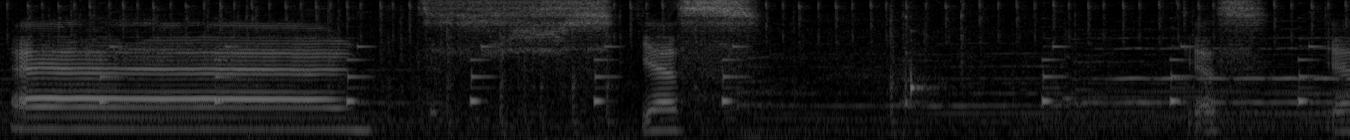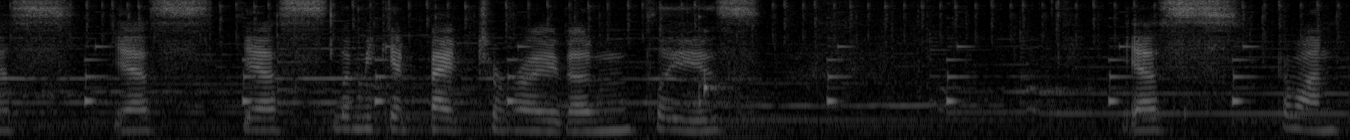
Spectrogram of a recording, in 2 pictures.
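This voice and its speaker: A woman streams a video game with casual commentary, playfully muttering short asides to herself. Her mid-range voice is very animated but very slow, with frequent pauses. Game music plays under her voice.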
